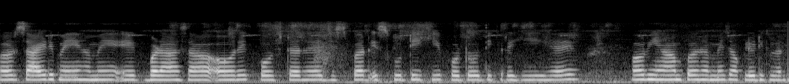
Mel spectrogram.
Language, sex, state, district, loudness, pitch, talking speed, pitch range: Hindi, female, Bihar, West Champaran, -15 LUFS, 210 Hz, 200 wpm, 205-215 Hz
